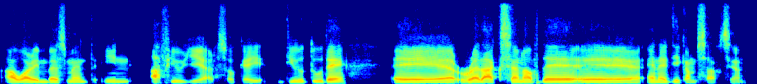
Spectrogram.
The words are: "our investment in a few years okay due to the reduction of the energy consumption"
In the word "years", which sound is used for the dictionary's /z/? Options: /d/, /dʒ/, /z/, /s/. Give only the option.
/s/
